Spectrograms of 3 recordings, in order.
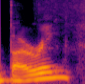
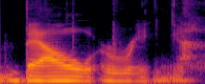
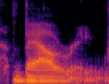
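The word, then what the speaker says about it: Bowring: He pronounced John's surname as Bow Ring as in Bow as in ships bow as did a couple of armor.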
